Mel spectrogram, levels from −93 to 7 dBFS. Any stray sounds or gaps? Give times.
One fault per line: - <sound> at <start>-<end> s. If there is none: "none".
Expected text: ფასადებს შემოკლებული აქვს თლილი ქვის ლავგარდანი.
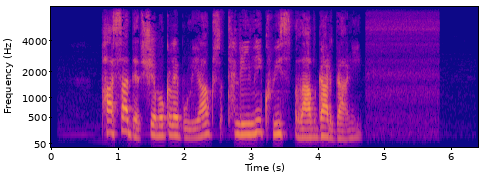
none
